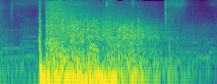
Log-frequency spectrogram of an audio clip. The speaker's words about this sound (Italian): Esplodi un colpo dal tuo fucile.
